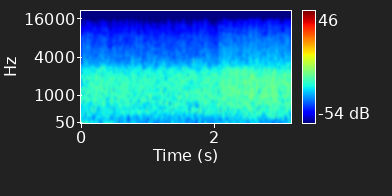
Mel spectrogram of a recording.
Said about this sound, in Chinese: 下面让我们再次用热烈的掌声欢迎指挥家。丹尼尔·巴伦博伊姆，这是他第三次执棒维也纳新年音乐会。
